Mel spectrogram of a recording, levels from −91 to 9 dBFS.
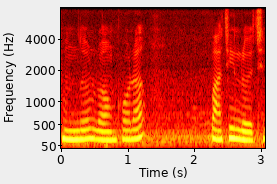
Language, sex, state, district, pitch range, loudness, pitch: Bengali, female, West Bengal, North 24 Parganas, 185-205 Hz, -12 LUFS, 195 Hz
